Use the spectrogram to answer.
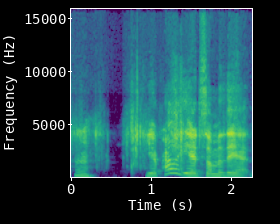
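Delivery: usual speaking voice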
